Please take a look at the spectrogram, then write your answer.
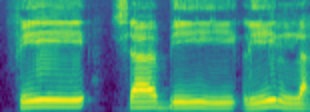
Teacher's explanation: Lafaz Allahnya dibaca tipis, dibaca tarqiq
